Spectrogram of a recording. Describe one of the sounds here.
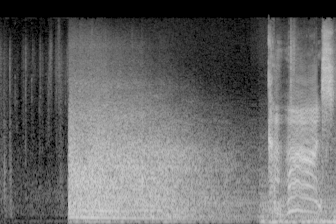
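A car drives along a wet road, its tyres hissing.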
